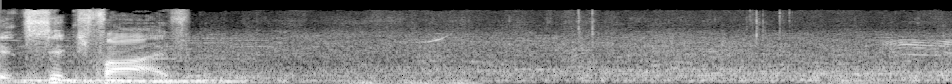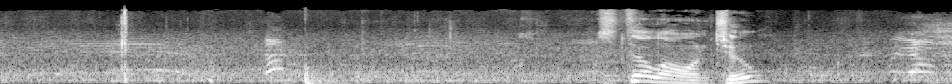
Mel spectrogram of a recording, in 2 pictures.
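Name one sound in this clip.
A large crowd murmurs steadily outdoors.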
